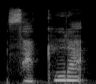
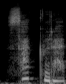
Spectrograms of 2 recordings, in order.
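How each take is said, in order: First: It has the flower word's pitch accent. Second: It has the woman's name pitch accent. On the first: It refers to the cherry blossom. "花の名前は桜です。" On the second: It refers to a woman's name. "私の兄の奥さんの名前はさくらです。"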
